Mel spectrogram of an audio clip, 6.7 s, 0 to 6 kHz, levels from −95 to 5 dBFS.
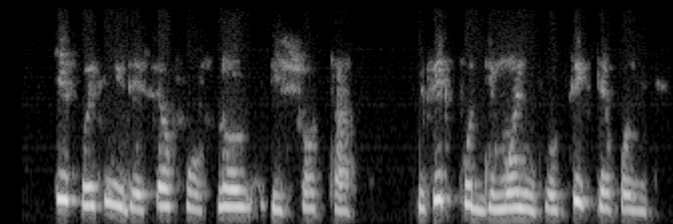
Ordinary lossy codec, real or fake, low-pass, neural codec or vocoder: AAC, 48 kbps; real; 5.4 kHz; none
